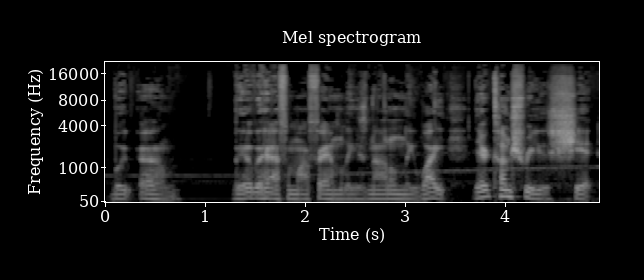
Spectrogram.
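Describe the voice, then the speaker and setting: Deep voiced american guy just rambling to his viewers, halting, swears a bit, self-deprecating. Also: darkish tone, soft background music. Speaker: voice actor, channel creator. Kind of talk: casual unscripted outro chat.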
